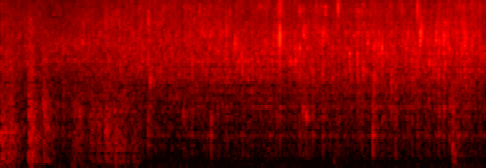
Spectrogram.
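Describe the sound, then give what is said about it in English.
Bacon frying on a stove, a steady hiss of sizzling fat with many small crackles and pops throughout, no voices. “Everybody recognize that sound? That is bacon on the stove.”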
